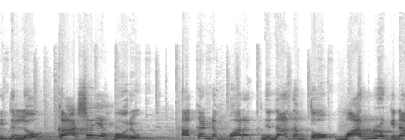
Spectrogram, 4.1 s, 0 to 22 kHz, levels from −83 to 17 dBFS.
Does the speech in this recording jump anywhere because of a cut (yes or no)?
no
